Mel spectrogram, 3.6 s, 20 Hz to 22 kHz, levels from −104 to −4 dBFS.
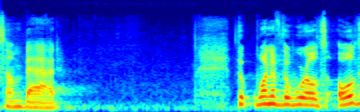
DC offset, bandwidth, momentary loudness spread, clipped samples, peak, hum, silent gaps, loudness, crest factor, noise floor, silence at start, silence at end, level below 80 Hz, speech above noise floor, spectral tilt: under 0.1%; 13 kHz; 18 LU; under 0.1%; -8 dBFS; none; none; -25 LUFS; 18 dB; -65 dBFS; 0 s; 0 s; -76 dBFS; 41 dB; -5.5 dB/octave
